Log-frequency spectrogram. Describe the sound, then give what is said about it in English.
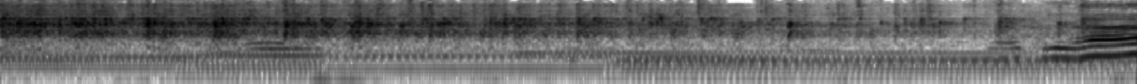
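Congregation clapping in church as people return to their seats before communion, a steady patter of many hands under sustained instrumental tones, continuing throughout at moderate loudness. “Clap for them.”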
